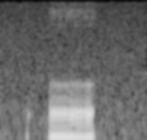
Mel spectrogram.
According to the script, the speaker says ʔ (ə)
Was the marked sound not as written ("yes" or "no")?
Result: no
